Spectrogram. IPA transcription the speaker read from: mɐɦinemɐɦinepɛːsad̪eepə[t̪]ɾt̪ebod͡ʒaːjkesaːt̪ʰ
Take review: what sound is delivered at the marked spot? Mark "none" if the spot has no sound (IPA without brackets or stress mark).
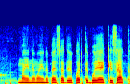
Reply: none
